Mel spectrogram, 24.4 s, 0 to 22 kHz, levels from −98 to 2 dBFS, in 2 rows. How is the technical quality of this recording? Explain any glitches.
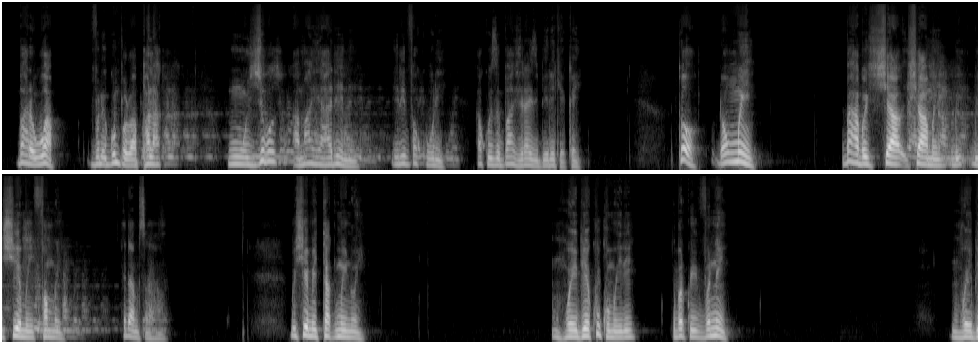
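The recording has feedback echo between two devices in two stretches. From 1.52 to 5.77 s and again from 11.32 to 14.32 s, the speech returns as thin, ringing repeats at about a fifth of a second, peaking at about 19 dB and then about 16 dB below the speech. A second device in the room replays the call and the first device's microphone recaptures it, beyond either echo canceller's reach.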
